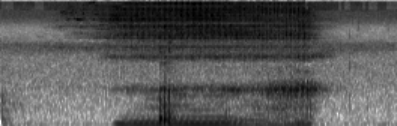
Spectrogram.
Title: hubby snoring up a storm! ugh....he drives me crazy!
